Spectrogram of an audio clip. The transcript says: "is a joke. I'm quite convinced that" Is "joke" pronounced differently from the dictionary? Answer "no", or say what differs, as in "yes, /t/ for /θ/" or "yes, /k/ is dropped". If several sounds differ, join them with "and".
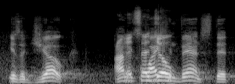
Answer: yes, /k/ is dropped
